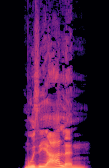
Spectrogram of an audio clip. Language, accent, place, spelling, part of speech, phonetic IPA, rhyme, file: German, Germany, Berlin, musealen, adjective, [muzeˈaːlən], -aːlən, De-musealen.ogg
- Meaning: inflection of museal: 1. strong genitive masculine/neuter singular 2. weak/mixed genitive/dative all-gender singular 3. strong/weak/mixed accusative masculine singular 4. strong dative plural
